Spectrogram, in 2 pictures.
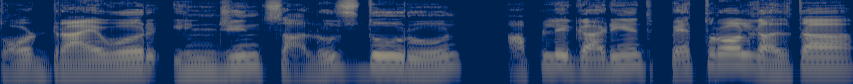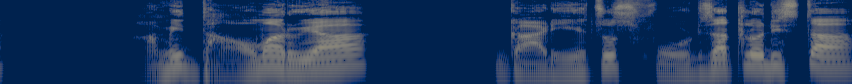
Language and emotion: Goan Konkani, fearful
